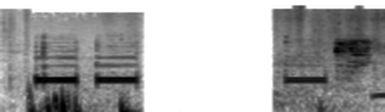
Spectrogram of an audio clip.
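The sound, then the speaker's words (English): A phone ringing tone as a call is placed, sounding in two quick double bursts, then a pause of silence, then another ring, clear with a faint background hiss. “Will I ring him? I ring him and then say, why are you saved as”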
